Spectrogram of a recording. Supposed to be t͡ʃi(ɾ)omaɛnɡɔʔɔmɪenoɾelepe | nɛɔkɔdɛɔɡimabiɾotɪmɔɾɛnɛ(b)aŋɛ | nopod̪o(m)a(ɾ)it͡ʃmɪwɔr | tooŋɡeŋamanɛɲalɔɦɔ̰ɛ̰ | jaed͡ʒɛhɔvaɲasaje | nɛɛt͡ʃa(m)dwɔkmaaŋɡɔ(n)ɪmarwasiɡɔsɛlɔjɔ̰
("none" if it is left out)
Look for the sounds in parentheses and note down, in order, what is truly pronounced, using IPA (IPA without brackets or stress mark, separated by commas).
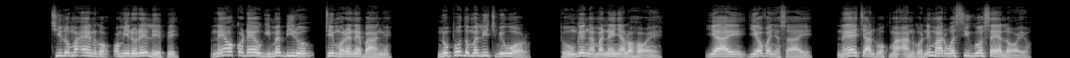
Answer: l, b, m, l, n, n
